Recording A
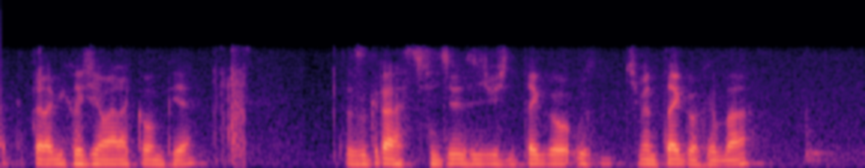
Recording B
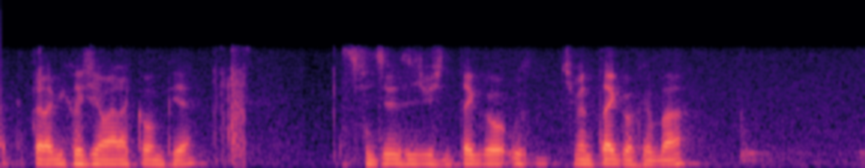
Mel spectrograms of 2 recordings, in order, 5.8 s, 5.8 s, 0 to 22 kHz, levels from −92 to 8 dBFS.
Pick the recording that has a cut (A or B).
B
